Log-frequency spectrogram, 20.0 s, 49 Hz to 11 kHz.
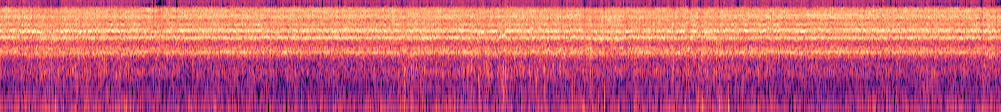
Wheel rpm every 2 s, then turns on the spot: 230, 230, 230, 230, 230, 230, 230, 230, 230, 240.
none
